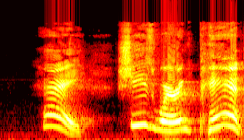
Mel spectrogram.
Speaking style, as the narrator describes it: he yelled

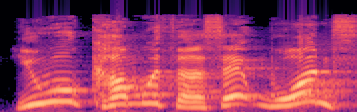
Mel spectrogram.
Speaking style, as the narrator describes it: the man with the scroll stated loudly

